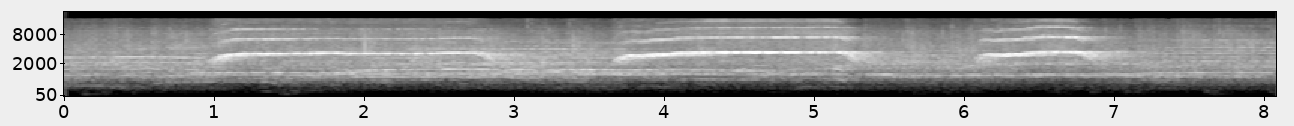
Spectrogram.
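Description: A person in the crowd whistles shrilly several times.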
